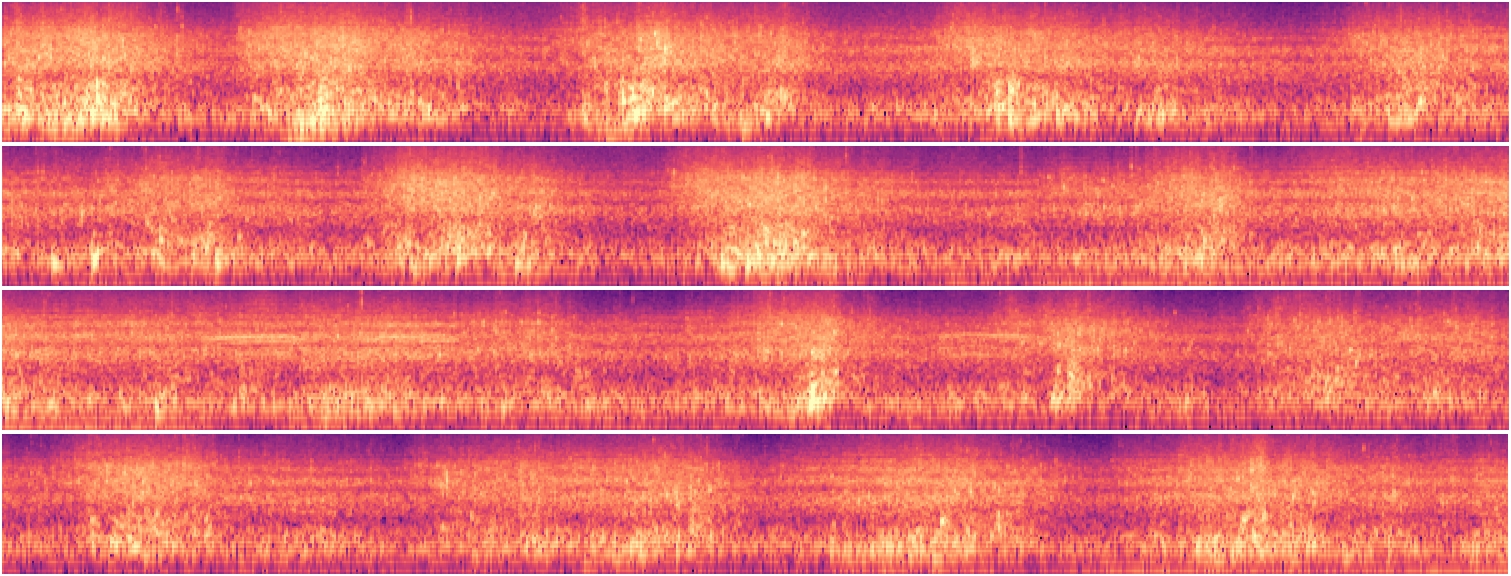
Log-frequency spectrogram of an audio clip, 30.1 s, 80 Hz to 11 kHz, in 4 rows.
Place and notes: Rostrevor, Northern Ireland - Tide Going Out
Recorded with a pair of DPA 4060s and a Marantz PMD661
